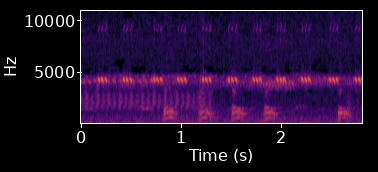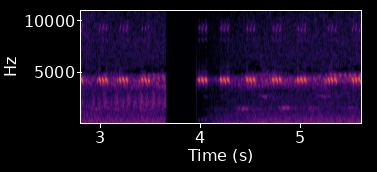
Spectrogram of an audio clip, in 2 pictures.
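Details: High-pitched cricket chirps pulse about four times a second. A dog barks in a quick series in the background, and the recording briefly cuts out before the chirping resumes.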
